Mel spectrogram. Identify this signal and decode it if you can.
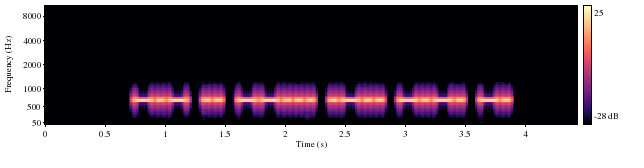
Morse code, heard as a keyed tone, about 25 wpm, 700 Hz. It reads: KI7LCN
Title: USA Call Signs - 6 Characters - Repeated 2x - 25wpm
